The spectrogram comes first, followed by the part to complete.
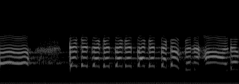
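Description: High-pitched, rapid chattering like sped-up speech. It is broken by a short hiss about a quarter second in, then a sharp click, after which the chattering resumes.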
